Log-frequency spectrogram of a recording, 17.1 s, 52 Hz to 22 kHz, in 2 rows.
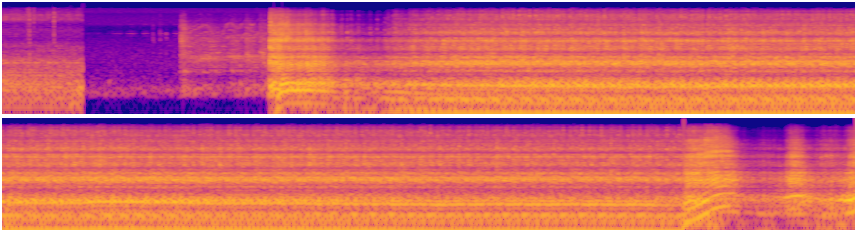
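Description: A 2016 Cadillac CTS-V's engine starts with a sharp loud burst, then settles into a steady, deep, close idle for over ten seconds before a second blip near the end.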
